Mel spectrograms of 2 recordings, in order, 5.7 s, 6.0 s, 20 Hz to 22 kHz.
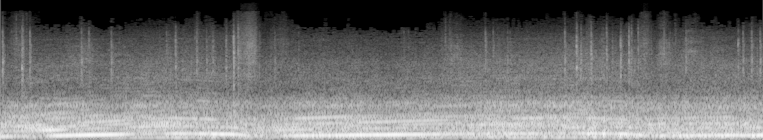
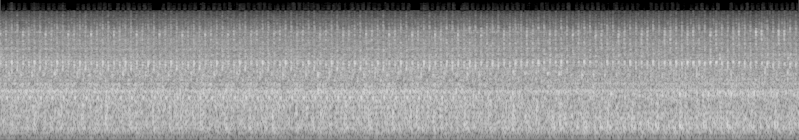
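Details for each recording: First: Freshly rebuilt R56 Mini Cooper S turbo engine, first drive, full-throttle pull in first gear into the limiter around 6750 rpm; rises smoothly, dips on shift, climbs again to flat top, no knocks: healthy acceleration. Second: Freshly rebuilt R56 Mini Cooper S, idling, no vacuum, intake or exhaust leaks found: fast light ticking about three taps a second, unchanged after rebuild; owner unsure if this tapping is normal, cause not confirmed.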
